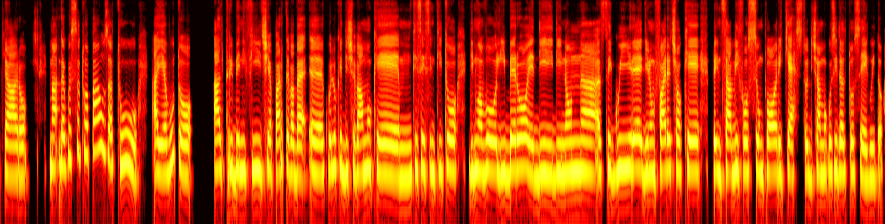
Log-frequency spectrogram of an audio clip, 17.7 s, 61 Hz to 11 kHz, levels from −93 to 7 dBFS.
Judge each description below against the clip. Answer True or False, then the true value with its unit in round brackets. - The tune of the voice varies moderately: False (1.9 semitones)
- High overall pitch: True (205 Hz)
